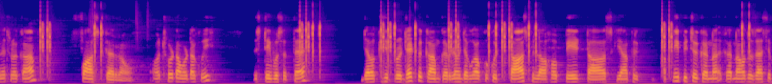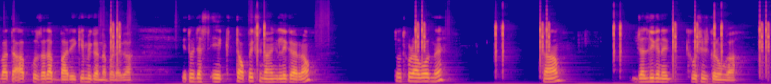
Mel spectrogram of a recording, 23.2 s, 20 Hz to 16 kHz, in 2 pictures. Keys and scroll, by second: 14.3 [, 18.6 ], 20.7 h, 22.1 b.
